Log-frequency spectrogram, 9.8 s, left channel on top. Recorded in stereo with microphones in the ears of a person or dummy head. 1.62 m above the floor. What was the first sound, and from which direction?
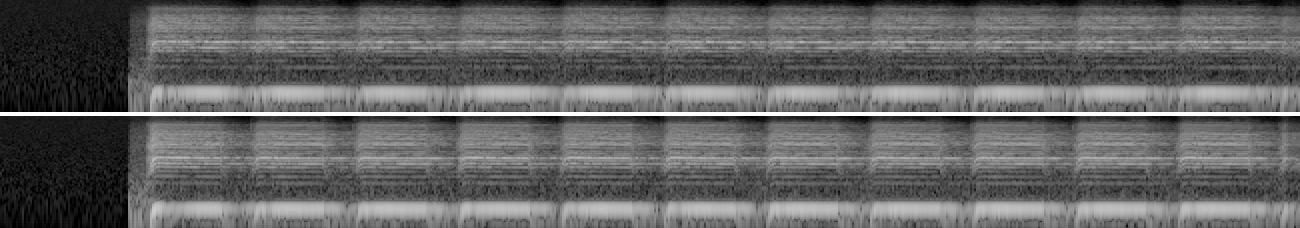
A phone buzzing, 40° right (ahead or behind).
